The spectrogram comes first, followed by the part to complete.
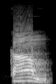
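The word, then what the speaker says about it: calm: काम इसको कॉलम नहीं पढ़ना है। जी। यह सी एल एम है। इसको हम पढ़ते हैं काम। यानी एम के पहले एल साइलेंट होता है।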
